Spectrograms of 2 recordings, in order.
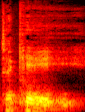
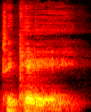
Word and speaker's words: Takei: It rhymes with Takei. Rhymes with Takei. Day may say gay. Oh, I get it. So that's why it's titled It Rhymes with Takei.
